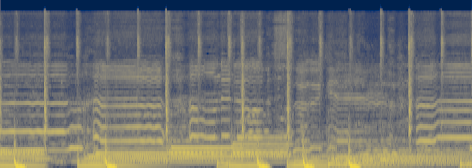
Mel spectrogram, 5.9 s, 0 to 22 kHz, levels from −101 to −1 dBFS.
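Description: The rate conversion behind this sound was done by holding each sample rather than interpolating, which fits a move from 24 kHz up to 44.1 kHz with no anti-imaging filter. The result is imaging from sample-and-hold upsampling throughout the clip: a mirrored copy of the spectrum sits between 12 and 24 kHz at about 24 dB below the signal, heard as a bright metallic fizz that rises and falls with the sound and moves against its pitch.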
